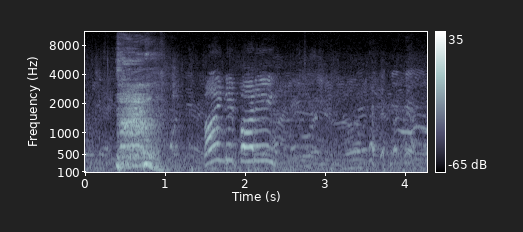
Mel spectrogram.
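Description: Men shouting across a soccer field, with no clear words: a short harsh shout about half a second in, then a longer pitched call about a second later.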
